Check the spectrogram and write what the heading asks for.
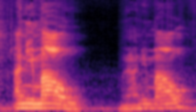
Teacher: Então não tem sílaba terminando com L em português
